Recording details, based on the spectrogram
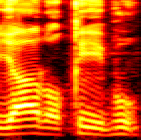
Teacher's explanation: نقطوں والا قاف ہے نا، اس کو پر پڑھا جائے گا، موٹا پڑھیں گے اس کو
